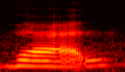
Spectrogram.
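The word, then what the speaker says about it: ذال: В этом уроке мы тоже пройдем 4 буквы и некоторые нюансы с ударениями. Начнем с первой буквы. Первая буква сегодня это ЗАЛЬ.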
